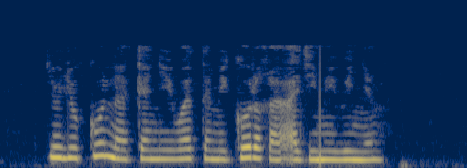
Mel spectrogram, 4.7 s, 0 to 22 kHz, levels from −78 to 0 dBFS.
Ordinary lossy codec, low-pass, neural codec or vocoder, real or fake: AAC, 32 kbps; 7.2 kHz; none; real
